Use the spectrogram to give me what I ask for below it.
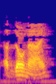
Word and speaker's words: Adonai: Don't forget, you say El Shaddai, not Shaddai. And Adonai, and so on. When you have an A-I together, it's pronounced as I.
